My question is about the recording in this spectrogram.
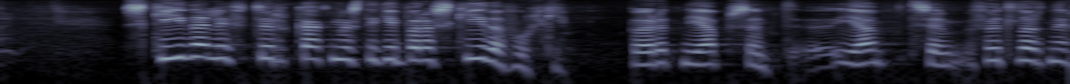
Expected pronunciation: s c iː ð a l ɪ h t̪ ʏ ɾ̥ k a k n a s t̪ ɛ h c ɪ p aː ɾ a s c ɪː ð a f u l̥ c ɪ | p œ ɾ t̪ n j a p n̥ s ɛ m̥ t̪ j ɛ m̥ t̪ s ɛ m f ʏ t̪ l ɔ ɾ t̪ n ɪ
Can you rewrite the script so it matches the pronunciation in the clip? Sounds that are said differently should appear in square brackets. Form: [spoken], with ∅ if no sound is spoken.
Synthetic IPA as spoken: s c iː ð a l ɪ [f] t̪ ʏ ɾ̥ k a k n a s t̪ ɛ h c ɪ p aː ɾ a s c [iː] ð a f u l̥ c ɪ | p œ ɾ t̪ n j a p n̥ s ɛ m̥ t̪ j [a] m̥ t̪ s ɛ m f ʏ t̪ l ɔ ɾ t̪ n ɪ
